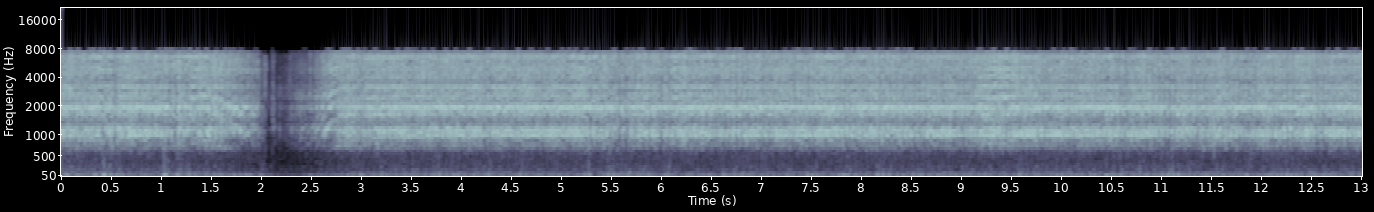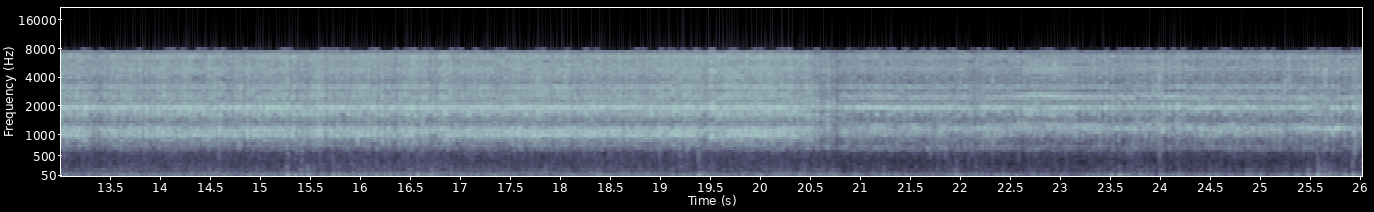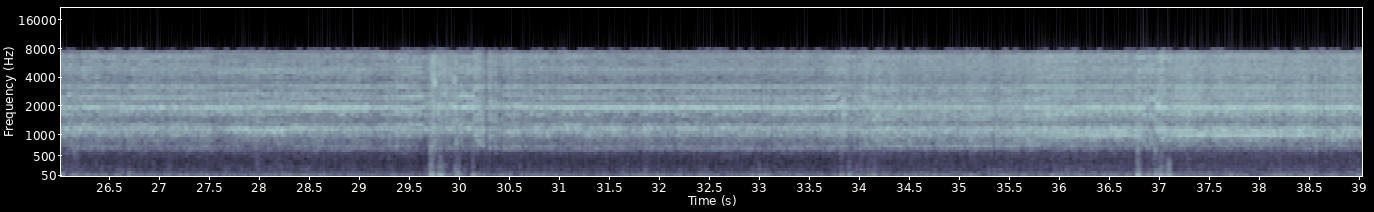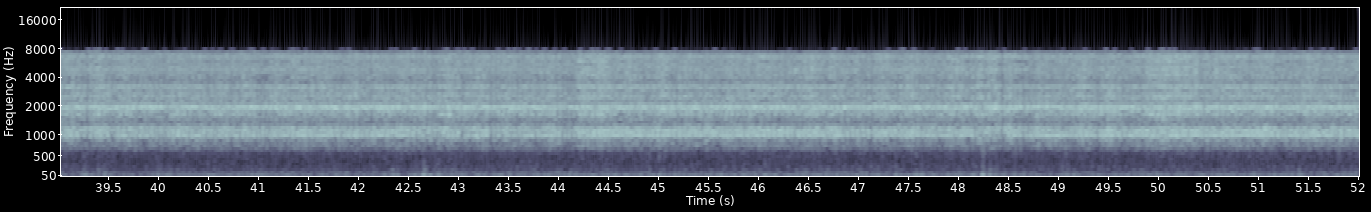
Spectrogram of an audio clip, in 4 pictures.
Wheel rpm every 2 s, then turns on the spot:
190, 150, 230, 230, 230, 230, 230, 230, 230, 230, 190, 160, 160, 160, 160, 170, 170, 190, 230, 230, 230, 230, 230, 230, 230, 230.
none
